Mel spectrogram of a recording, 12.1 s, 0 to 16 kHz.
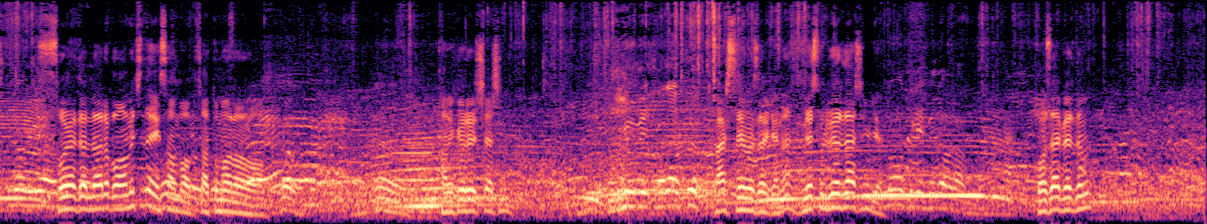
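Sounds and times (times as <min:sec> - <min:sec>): men talking: 0:00.0 - 0:12.0
farm animal calling: 0:02.8 - 0:11.3.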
